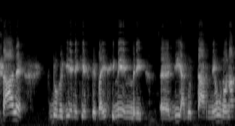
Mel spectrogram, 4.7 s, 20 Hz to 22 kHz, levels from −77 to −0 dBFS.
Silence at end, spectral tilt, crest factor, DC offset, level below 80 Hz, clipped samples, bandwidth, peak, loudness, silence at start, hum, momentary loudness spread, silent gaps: 0 s; -2 dB/octave; 18 dB; under 0.1%; -76 dBFS; under 0.1%; 12.5 kHz; -12 dBFS; -29 LUFS; 0 s; none; 11 LU; none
